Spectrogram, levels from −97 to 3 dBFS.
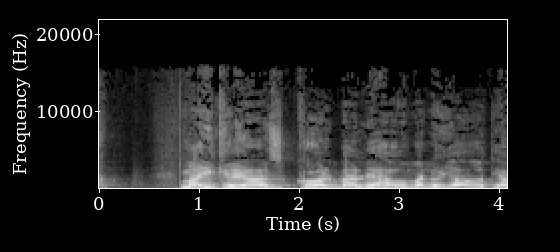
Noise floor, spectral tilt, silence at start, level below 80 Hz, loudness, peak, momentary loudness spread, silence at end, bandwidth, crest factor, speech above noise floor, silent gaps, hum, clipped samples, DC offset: -57 dBFS; -6.5 dB/octave; 0 s; -66 dBFS; -17 LUFS; -2 dBFS; 5 LU; 0 s; 13 kHz; 16 dB; 40 dB; none; none; under 0.1%; under 0.1%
